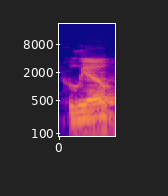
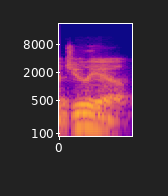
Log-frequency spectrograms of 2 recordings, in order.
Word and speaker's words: Julio: your childhood nickname ah so my name is spelled with a j julio but people always be like julio giulio just because well for everybody out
